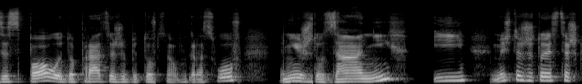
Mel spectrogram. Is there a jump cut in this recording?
yes; 3 cuts; at 1.5 s, 1.9 s, 3.1 s

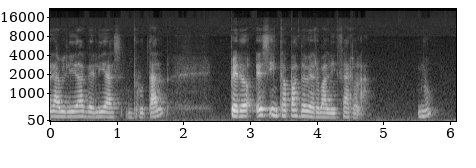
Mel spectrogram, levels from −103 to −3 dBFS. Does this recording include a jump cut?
no; 0 cuts

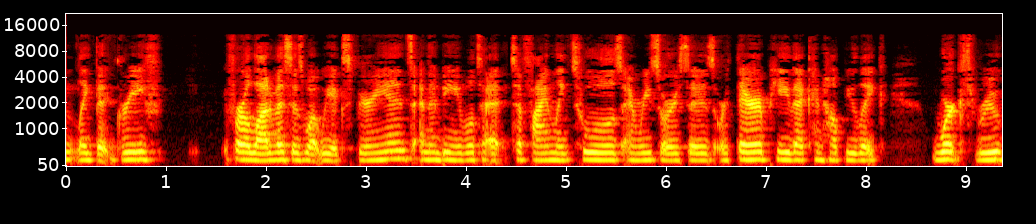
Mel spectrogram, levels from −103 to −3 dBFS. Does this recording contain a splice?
no; 0 cuts

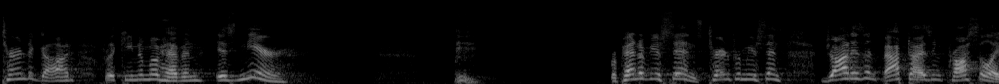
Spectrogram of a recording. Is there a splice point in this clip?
no; 0 cuts

